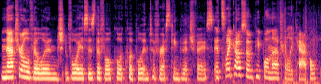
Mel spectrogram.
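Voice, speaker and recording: A woman's voice: mid-range voice, fairly quick, a bit bright. A woman giving casual, blunt, joking commentary while playing through a video game.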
